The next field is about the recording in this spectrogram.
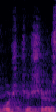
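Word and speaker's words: Worcestershire: um soy sauce and woristershure sauce. And yes, that is how you say it. I'm from originally the Worcester area, so it's not something that's weird to me to say.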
